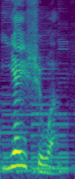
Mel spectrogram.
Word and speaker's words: Yeshua: over translated name that in his day would have been pronounced yeshua likewise while jesus is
